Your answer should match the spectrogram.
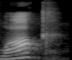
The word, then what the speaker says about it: walk: have words ending in Al K in all of these words the a will take on its broad sound of a so we have walk talk chalk and stalk in all these words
